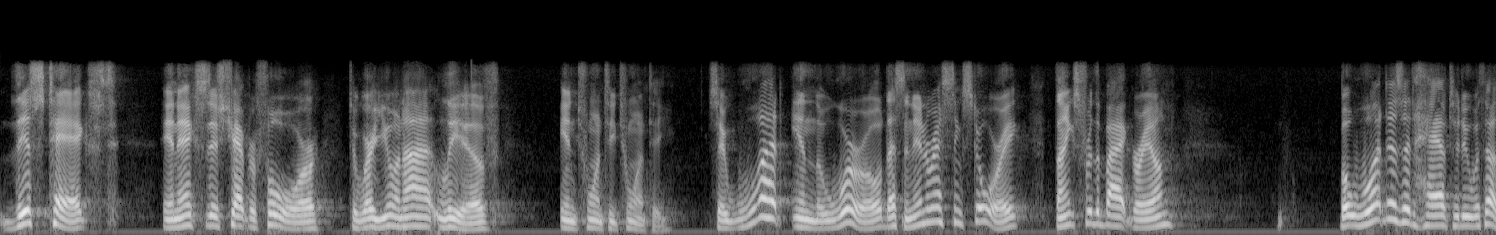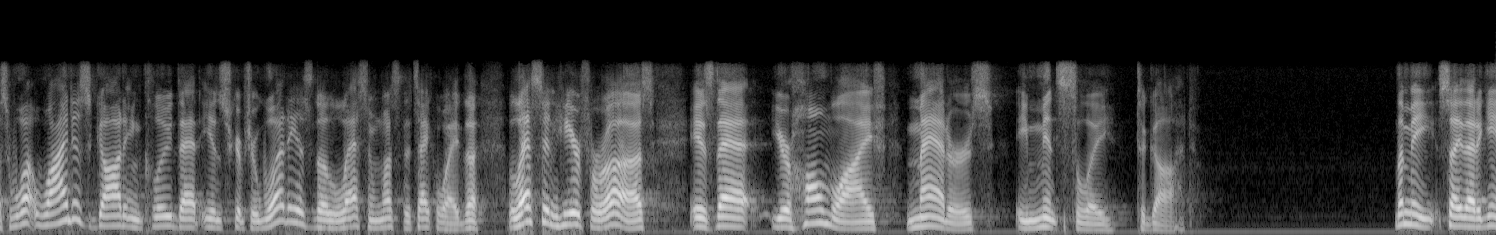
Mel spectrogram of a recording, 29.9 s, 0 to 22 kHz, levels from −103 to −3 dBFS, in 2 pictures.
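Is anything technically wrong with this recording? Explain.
Yes. There are two AMR rate drops, from 2.23 to 4.72 s and from 17.81 to 21.20 s. In each, the speech turns rougher and more synthetic, then returns to the clean AMR-WB sound. The bandwidth stays the same and nothing drops out. The sound fits a fall from the codec's top rate of about 23.85 kbit/s to its lowest, 6.6 kbit/s. That is a network adapting to a weak radio link, spending bits on error protection rather than on the speech itself.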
